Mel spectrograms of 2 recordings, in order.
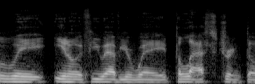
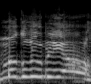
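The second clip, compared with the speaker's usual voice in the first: screaming goblin voice, pitched higher; 3 dB louder than usual. Voicing a goblin screaming a battle word: goblin scream. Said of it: "and then he screams".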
